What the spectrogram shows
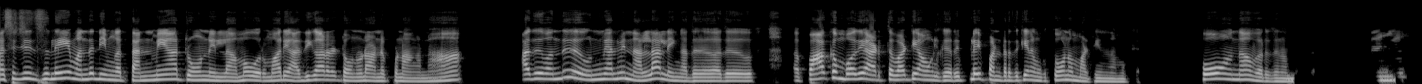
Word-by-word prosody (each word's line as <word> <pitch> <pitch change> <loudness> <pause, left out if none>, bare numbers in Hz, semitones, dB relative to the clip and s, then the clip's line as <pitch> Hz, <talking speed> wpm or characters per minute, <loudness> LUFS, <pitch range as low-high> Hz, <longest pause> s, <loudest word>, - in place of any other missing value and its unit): மெசேஜஸ்லேயே 260 +2 +1
வந்து, 245 +3 +1
நீங்க 215 -4 +2 0.2
தன்மையா, 215 +6 +3 0.2
டோன் 200 -1 0
இல்லாம 175 +3 0
ஒரு 170 - -4
மாரி, 195 +1 +2
அதிகார 205 +3 +1
டோனோட 175 0 0
அனுப்புனாங்கன்னா, 155 -2 -3 0.9
அது 255 +2 +2
வந்து 260 +6 -1 0.2
உண்மையாலுமே, 245 +5 +1
நல்லா 200 +9 +2
இல்லைங்க. 180 -7 -1
அது 165 - 0 0.2
அது 170 +1 -1 0.8
பாக்கும்போதே, 265 -1 +3
அடுத்த 210 +2 -2
வாட்டி 225 +4 +2
அவங்களுக்கு 185 -3 -1
ரிப்ளை 245 +7 0
பண்றதுக்கே, 190 0 0
நமக்கு 170 -1 -6
தோண 205 -1 0
மாட்டேங்குது, 140 -1 -3
நமக்கு. 130 -2 -9 0.7
கோவந்தான் 235 -4 +1
வருது, 145 -3 -4
நமக்கு. - - -5 0.9
ம். 180 -2 -9
200 Hz, 135 wpm, -23 LUFS, 175-245 Hz, 0.9 s, தன்மையா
